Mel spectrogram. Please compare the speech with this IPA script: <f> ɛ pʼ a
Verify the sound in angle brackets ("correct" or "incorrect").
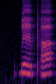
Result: incorrect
